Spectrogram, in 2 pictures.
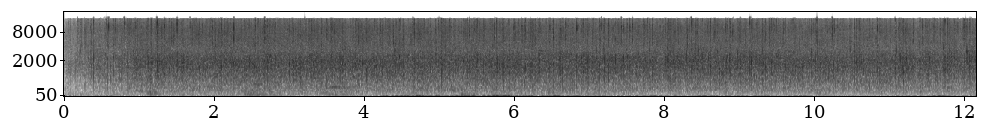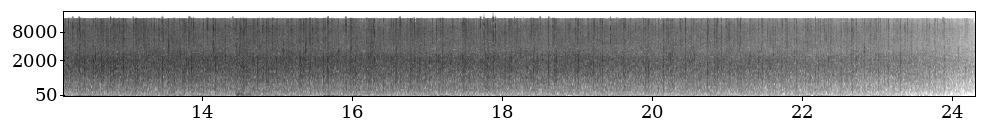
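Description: Concert audience applauding steadily, the clapping dying away near the end.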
